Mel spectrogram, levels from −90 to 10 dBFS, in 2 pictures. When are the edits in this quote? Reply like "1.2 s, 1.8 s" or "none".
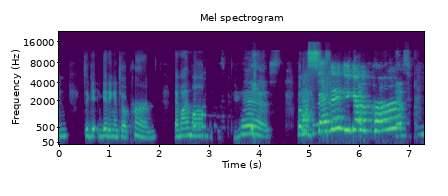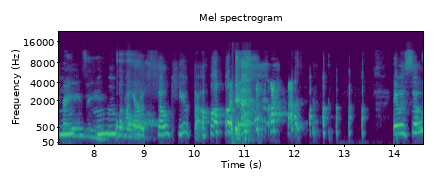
none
